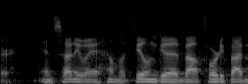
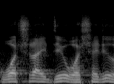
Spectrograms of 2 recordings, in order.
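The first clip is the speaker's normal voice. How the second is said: retold panic; 4 semitones higher, 5 dB louder than usual. Retold panic over the dose.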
